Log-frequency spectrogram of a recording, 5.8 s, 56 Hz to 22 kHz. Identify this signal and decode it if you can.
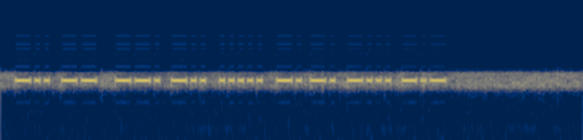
Morse code, heard as a keyed tone, about 27 wpm, 720 Hz, with radio noise. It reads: DM GD 5NN BK
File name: UK R1ZY 0801UTC 20m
